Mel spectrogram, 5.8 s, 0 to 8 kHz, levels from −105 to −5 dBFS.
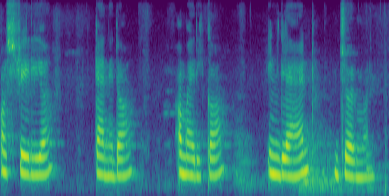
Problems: background sounds at intervals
